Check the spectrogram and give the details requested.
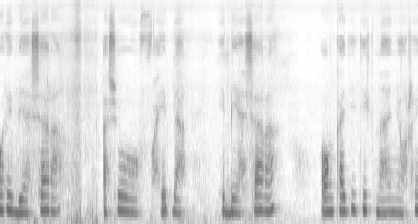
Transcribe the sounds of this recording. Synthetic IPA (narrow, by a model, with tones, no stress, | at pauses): o˦ɾe˨bi˨a˨ʃa˦ɾaa˨so˦fa˨i˦da˨e˨bi˨a˨ʃa˦ɾa˦ | ɔ˦ŋka˦d͡ʒi˦d͡ʒi˦kna˨˦ɲɔ˨ɾi˦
